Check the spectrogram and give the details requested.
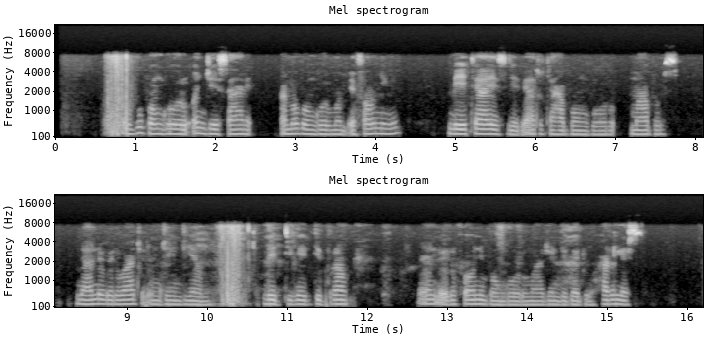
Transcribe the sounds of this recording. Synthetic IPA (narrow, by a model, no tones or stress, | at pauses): sɔbubɔŋɡoɾṵʔɔnd͡ʒɛsaɾɛ | ʔamːabɔŋɡoɾumamɓɛ̰fawniŋɡa | mbɛtʰajɛsd͡ʒɛɓɛ̰a̰tataɦabɔŋɡoɾu | mabus | ndandɔbɛɾwaːtiɗɔ̰nd͡ʒendijam | ledːiledːibɾawn | ɛanɗɔ̰ɗɔfawnibɔŋɡoːɾumad͡ʒɔndiɡadɔhaɾlɛs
